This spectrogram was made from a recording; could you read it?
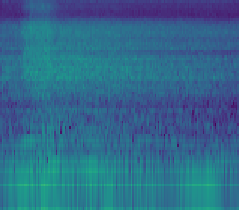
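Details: Ford Crown Victoria at idle with a misfire detected. A low idle rumble lopes and stumbles unevenly instead of running smooth; a cylinder is misfiring.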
